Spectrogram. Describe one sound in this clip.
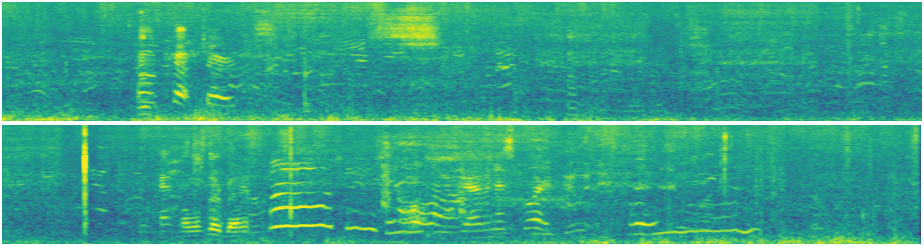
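Several boys talk nearby.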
